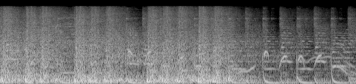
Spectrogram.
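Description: Rapid automatic gunfire in the online shooter APB: Reloaded, loud and close, firing in quick bursts that overlap with a few sharp rising chirps near the end.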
